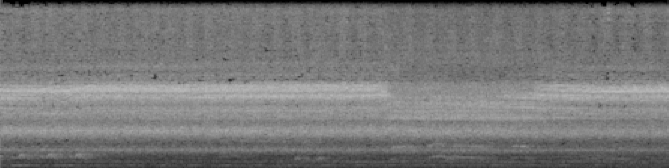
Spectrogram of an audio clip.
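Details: Cicadas in summer produce a continuous piercing buzz. The highest whine holds steady, then drops away after about four seconds while the broad hiss carries on, with soft brief chirps in the background.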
